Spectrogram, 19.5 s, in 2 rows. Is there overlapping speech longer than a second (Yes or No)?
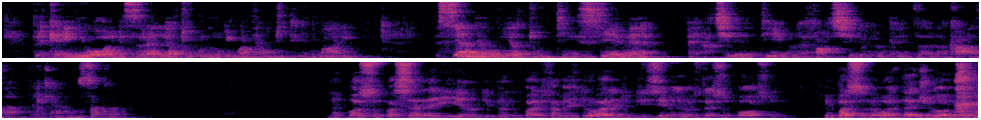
No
